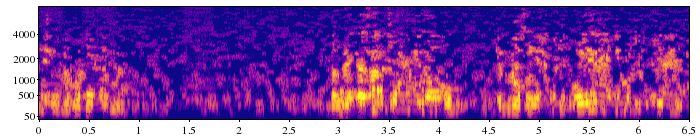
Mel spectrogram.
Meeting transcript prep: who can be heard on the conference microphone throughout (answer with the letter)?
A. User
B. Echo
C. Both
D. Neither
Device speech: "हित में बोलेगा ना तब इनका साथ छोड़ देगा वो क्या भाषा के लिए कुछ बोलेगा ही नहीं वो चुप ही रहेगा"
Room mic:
B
